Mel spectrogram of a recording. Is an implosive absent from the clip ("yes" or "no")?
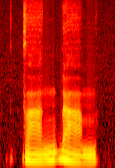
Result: no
